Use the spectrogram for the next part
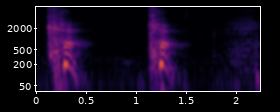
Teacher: it is produced by keeping some air, gush of air, behind your tongue for a small instance and then letting it go, thus creating the sound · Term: plosive sound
